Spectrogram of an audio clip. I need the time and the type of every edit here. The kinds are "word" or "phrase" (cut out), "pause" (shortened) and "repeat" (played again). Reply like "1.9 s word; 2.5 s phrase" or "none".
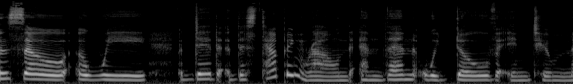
1.7 s pause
